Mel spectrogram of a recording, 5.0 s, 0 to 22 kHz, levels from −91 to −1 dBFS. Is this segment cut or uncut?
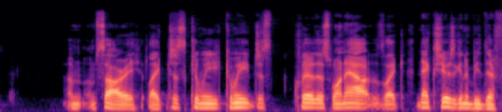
cut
